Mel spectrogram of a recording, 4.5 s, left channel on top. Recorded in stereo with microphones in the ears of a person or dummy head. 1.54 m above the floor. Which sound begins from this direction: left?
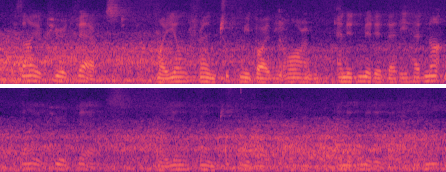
A woman speaking, at 0.1 s.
